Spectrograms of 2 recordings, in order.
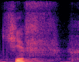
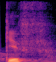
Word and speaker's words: GIF: a file extension called gif or gif it's pronounced both ways gif and it's an animation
